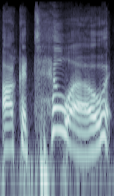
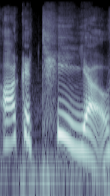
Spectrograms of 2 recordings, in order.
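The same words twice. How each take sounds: First: The double L is said as an L sound. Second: The double L is said as a Y sound. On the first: The speaker calls it wrong. "A lot of people pronounce this" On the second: The speaker calls it right. "it's a Y sound when you're pronouncing this"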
